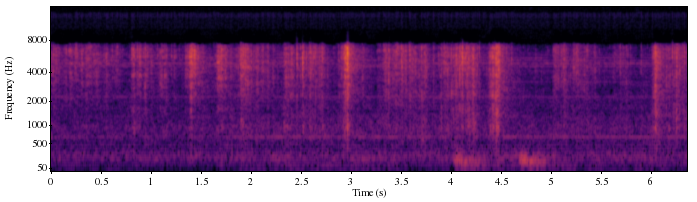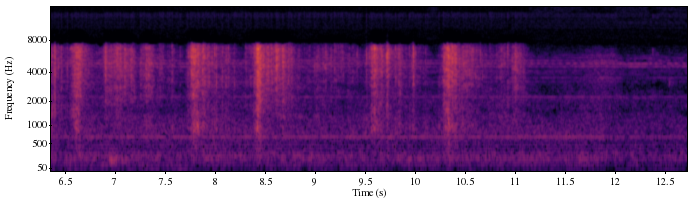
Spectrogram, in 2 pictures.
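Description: Thin sheet of gold nail transfer foil crinkling faintly as fingers press it onto a nail tip and peel it away: a scatter of small crackles, with a couple of duller rustles about four seconds in.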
